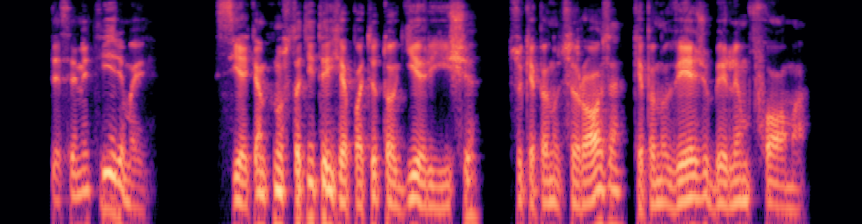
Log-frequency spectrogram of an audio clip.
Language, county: Lithuanian, Šiauliai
